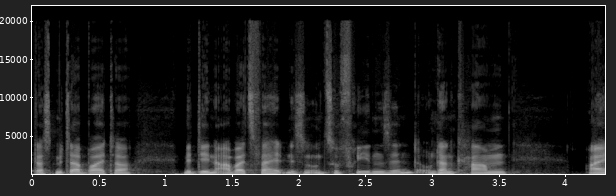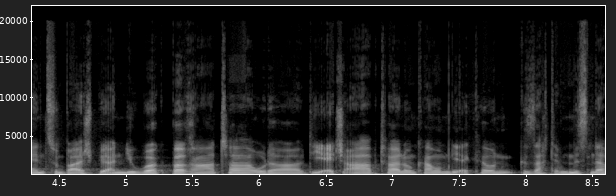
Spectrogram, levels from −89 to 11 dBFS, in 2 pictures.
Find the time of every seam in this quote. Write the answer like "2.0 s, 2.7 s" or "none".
none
